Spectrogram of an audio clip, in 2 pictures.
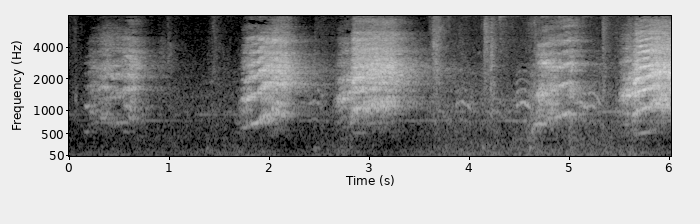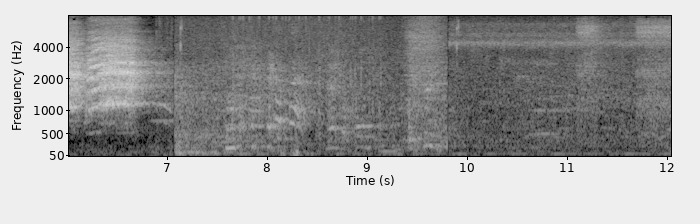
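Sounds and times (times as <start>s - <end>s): bird calling: 1.7s - 7.1s.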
